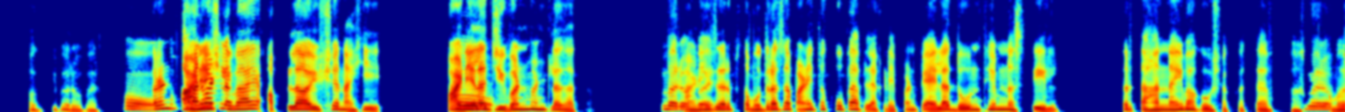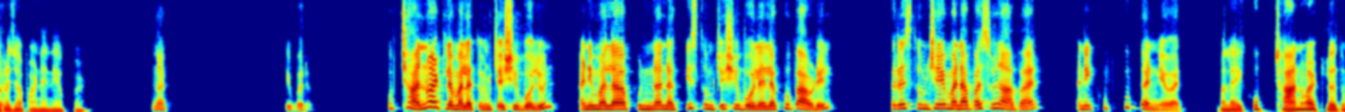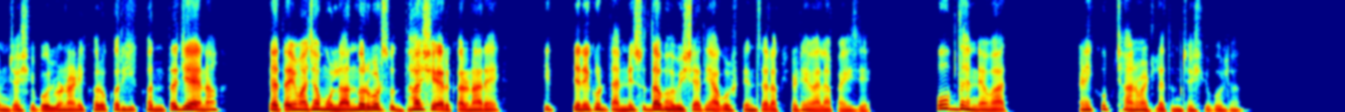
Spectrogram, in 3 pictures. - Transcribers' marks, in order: other background noise; in English: "शेअर"
- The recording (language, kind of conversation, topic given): Marathi, podcast, नद्या आणि ओढ्यांचे संरक्षण करण्यासाठी लोकांनी काय करायला हवे?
